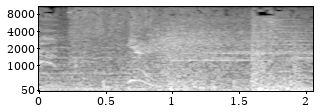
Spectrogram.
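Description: Anime episode soundtrack playing at a moderate level: dramatic background music mixed with battle sound effects such as crashes and impacts.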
